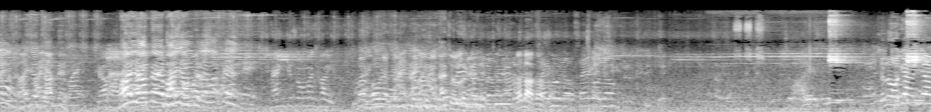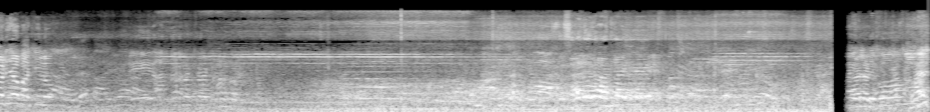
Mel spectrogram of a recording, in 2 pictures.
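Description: Men in a crowd shout and call out with excitement close by.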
